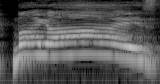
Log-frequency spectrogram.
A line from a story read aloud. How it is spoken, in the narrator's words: the man wailed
